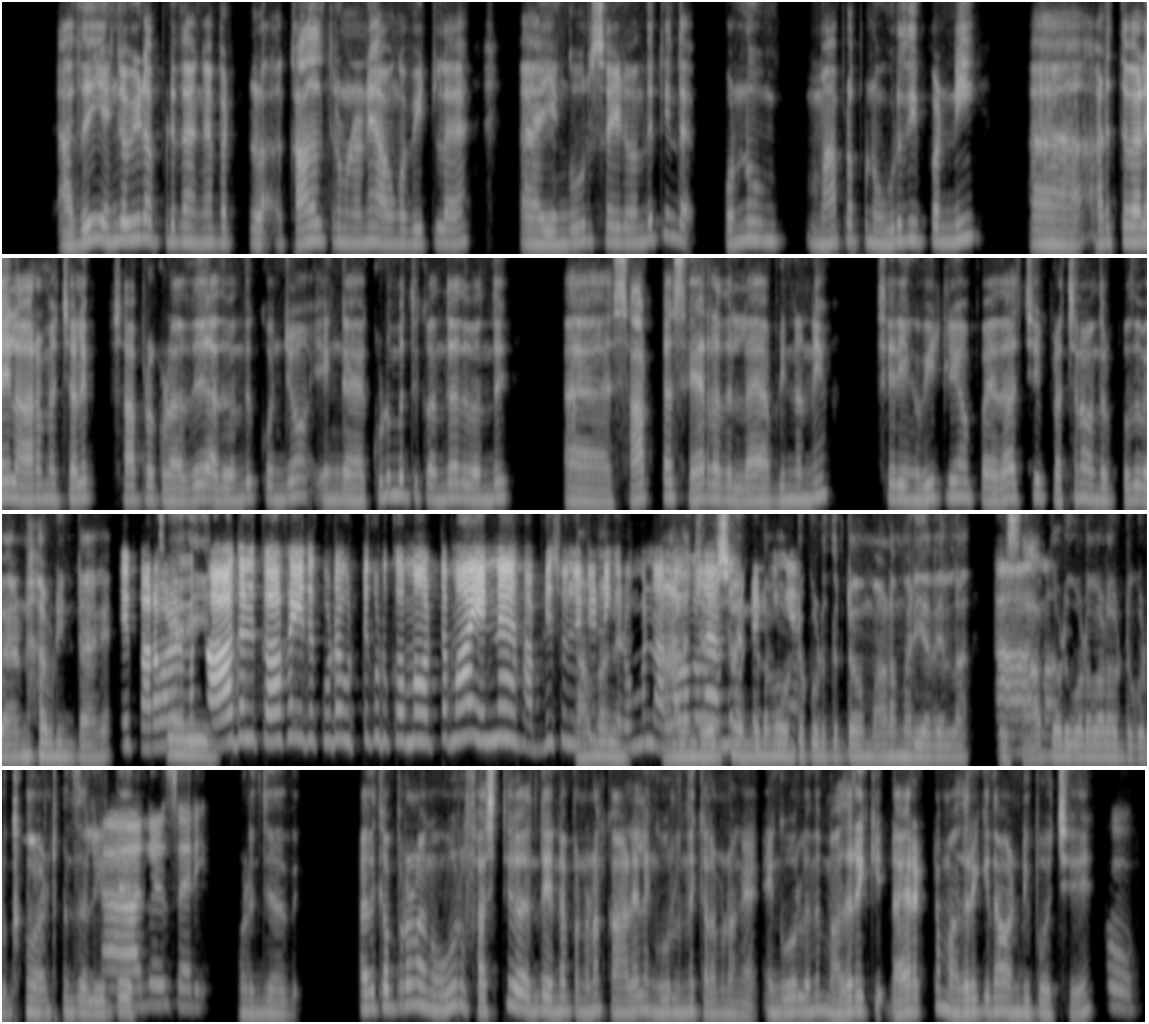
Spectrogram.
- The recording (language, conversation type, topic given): Tamil, podcast, ஒரு ஊரின் உணவு உங்களுக்கு என்னென்ன நினைவுகளை மீண்டும் நினைவூட்டுகிறது?
- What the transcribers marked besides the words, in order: laughing while speaking: "மாட்டோம்ன்னு சொல்லிட்டு"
